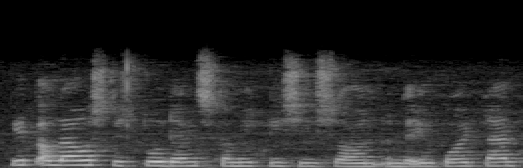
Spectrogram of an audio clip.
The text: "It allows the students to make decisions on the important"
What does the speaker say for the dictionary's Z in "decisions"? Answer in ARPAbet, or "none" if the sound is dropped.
none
